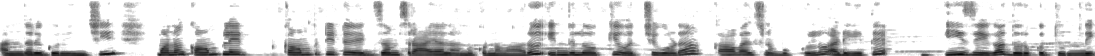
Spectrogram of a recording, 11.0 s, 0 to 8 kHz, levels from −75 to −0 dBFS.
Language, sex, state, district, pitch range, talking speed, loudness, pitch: Telugu, female, Andhra Pradesh, Chittoor, 220-280 Hz, 90 wpm, -14 LUFS, 245 Hz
